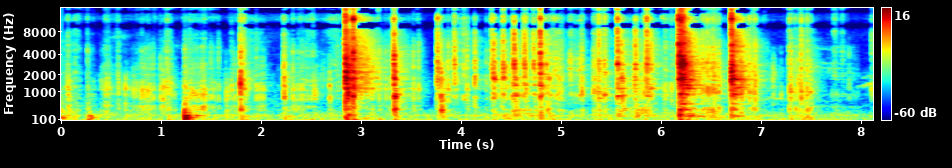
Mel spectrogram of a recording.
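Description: Hard plastic clicking, creaking and scraping as the rear spoiler of an X-Lite X-803 helmet is levered and wiggled free of the shell by hand: an irregular run of clicks and knocks, the loudest about three and six seconds in.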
